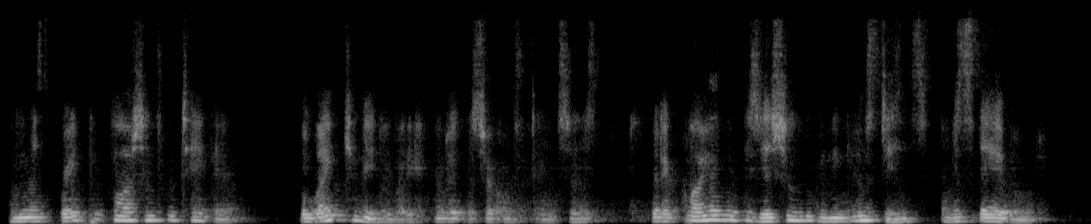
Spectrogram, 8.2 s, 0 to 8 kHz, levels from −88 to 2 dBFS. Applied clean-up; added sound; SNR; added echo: neural mask model DeepFilterNet 3.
